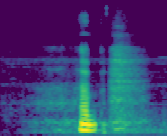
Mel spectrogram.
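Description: A young man speaks briefly, close by.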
